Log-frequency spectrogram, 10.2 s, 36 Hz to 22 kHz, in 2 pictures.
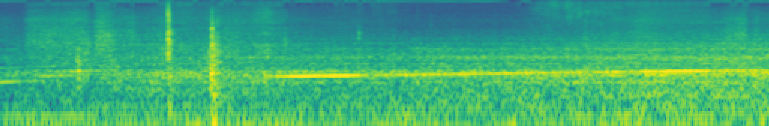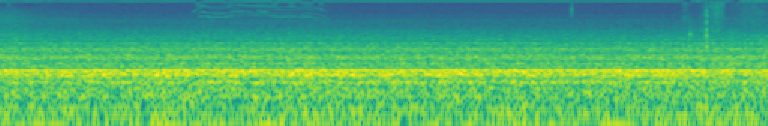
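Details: Muliap KJ150 HEPA air purifier switched on to normal mode, drawing about 6.38 W: a soft fan hum rises in pitch, then holds a steady, even tone. Normal fan running.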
